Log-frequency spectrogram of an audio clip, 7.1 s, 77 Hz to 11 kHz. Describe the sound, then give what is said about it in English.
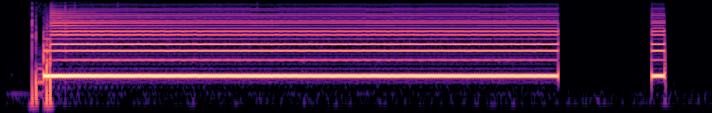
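A very loud, steady telephone dial tone on an intra-office call in Vermont, recorded in summer 1978, drones with a harsh, buzzy edge for about five seconds, then cuts off abruptly; after a pause, one short tone burst marking the end of the first dialed digit, a 5, sounds over faint tape hiss. “The dial tone was so loud that any details after that first digit are completely lost in the tape noise.”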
